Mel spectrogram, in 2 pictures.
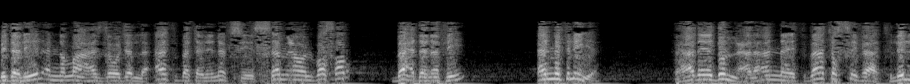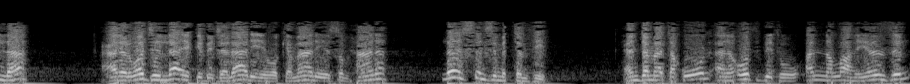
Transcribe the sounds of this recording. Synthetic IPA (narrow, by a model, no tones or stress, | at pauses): bɪd̪aliːlʔanːɑlˤːɑːhʕazːawad͡ʒalːʔaθbat̪alɪnafsɪhasːamʕawɪlbɑsˤɑɾˤ | baʕd̪anafi | ʔalmɪθlɪjːa̰ | fahaːðajad̪ʊlːʕalaʔanːaʔɪθbaːt̪ɨsˤːɨfaːt̪lɪlːaːh | ʕalalwad͡ʒhɪlːaːʔɪqibɪd͡ʒalaːlɪhiwakamaːlɪhisʊbħaːnah | laːjast̪alzɪmɪt̪ːamθiːl | ʕɪnd̪amat̪aquːlʔanaʔʊθbɪt̪ʔanːɑlˤːɑːhjanzɪl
